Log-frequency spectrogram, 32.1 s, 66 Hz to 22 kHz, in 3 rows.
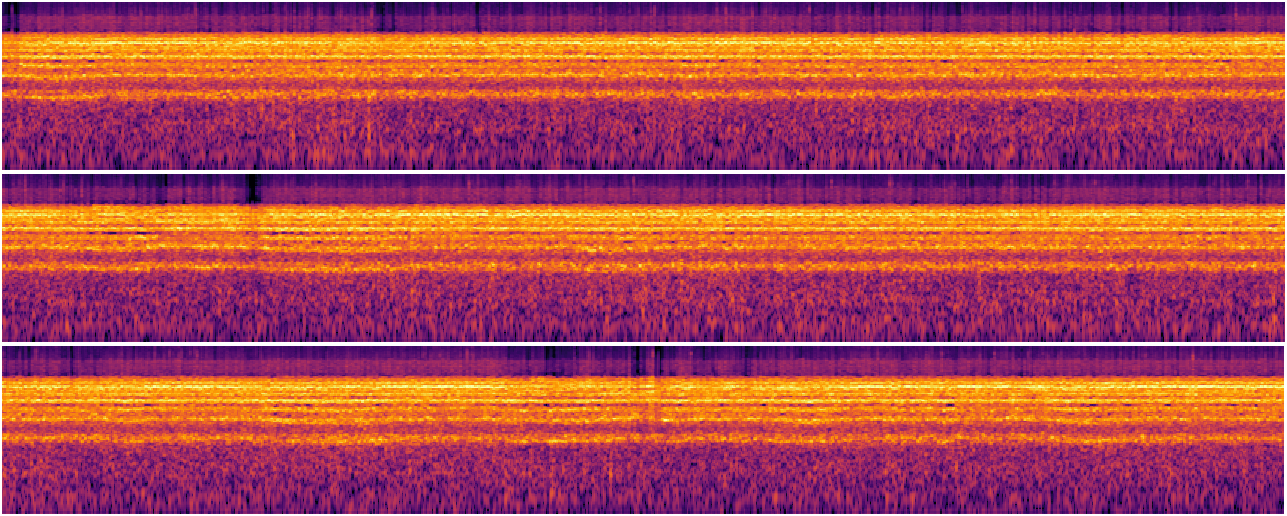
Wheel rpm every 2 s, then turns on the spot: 230, 230, 230, 230, 230, 230, 220, 230, 230, 240, 230, 230, 230, 230, 230, 230.
none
